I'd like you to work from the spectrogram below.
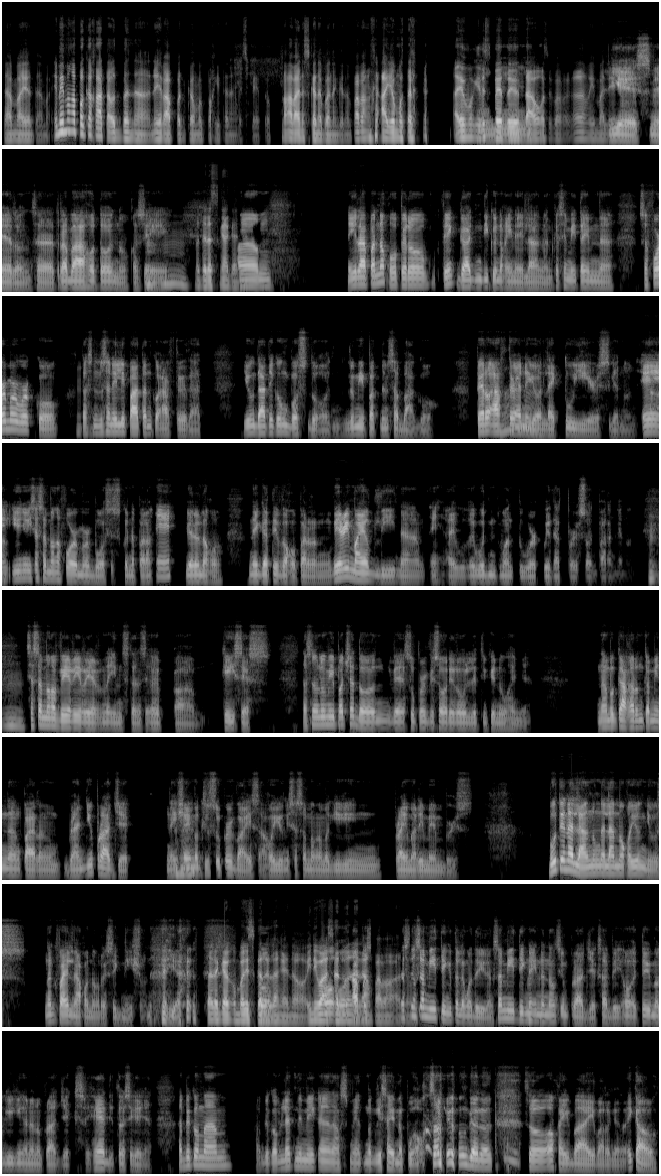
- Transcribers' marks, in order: chuckle; laughing while speaking: "talaga"; tapping; other background noise; in English: "I I wouldn't want to work with that person"; laughing while speaking: "ayan"; scoff; in English: "Let me make an announcement"; laughing while speaking: "sabi kong gano'n"; chuckle
- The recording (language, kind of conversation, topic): Filipino, unstructured, Paano mo ipinapakita ang respeto sa ibang tao?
